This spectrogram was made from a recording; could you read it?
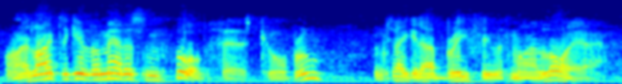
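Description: A cagey, evasive smuggler, acted by a man in a 1950s radio drama. He is hesitant but polite, with a lively moving pitch, heard through a narrow old recording with faint hiss. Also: fairly quick, natural voice. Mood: guarded. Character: evasive, cagey male gold smuggler under arrest. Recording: noisy, narrow-band 1950s radio transcription.

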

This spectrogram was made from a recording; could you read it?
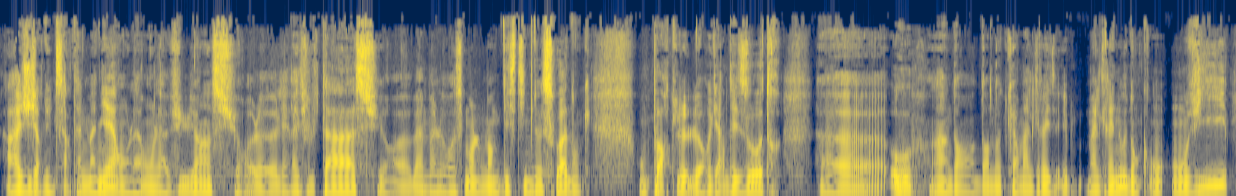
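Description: Middle-aged man with a Marseille accent, dry close sound, halting casual talk. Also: lowish voice, dark tone, dry recording. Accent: Marseille French. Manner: hesitant, many fillers and restarts. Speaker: guest, coach and author.

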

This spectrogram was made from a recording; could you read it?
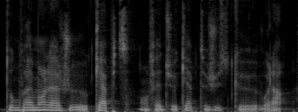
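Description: A woman's voice: on the low side, completely flat delivery, normal speed, gravelly, dark tone. A young woman from France telling a personal story in a casual, rambling way, with slang, fillers and restarts. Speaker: spiritual therapist and vlogger.

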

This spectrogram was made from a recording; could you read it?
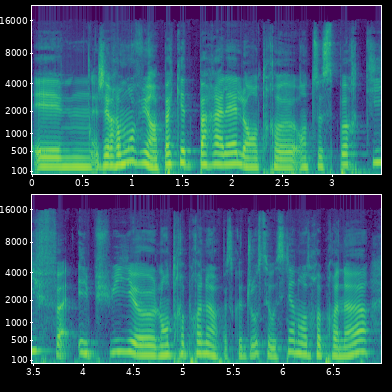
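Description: A woman's voice: medium pitch, moderate pace. A woman hosting a podcast, reading a scripted intro and then speaking hesitantly with many fillers. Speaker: podcast host.

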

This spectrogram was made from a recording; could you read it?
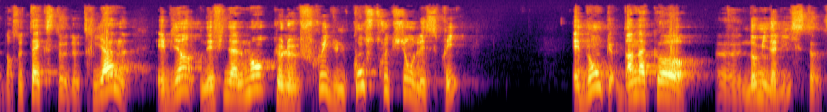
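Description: A man from France lecturing on philosophy in a didactic, emphatic way, often pausing to search for words. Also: mid-range voice, warm tone. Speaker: priest and philosophy professor giving a lecture. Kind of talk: public philosophy lecture, semi-improvised.

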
